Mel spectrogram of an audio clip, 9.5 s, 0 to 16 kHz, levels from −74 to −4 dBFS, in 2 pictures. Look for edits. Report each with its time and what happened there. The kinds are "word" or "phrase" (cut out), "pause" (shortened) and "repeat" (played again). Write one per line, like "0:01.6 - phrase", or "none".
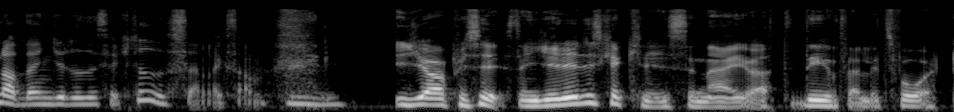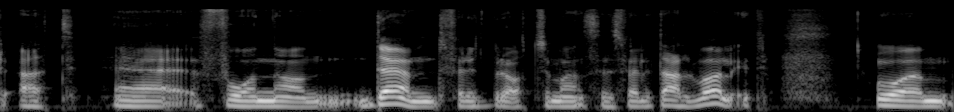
0:01.4 - pause
0:04.2 - word
0:05.2 - pause
0:07.9 - word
